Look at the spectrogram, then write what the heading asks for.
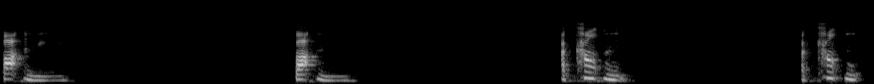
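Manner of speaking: "Botany" and "accountant" with throat-stopped T; careful glottal T; glottal T drill. Shown as a demonstration. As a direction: swallow the T, hold the last T. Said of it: "multi-syllable".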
